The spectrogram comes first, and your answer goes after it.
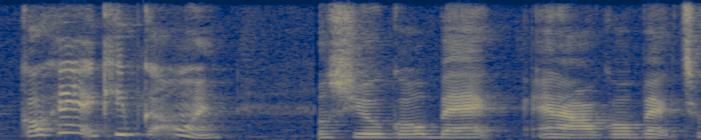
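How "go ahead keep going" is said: higher, bright urging; encouraging mom. Retold or imitated. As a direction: coax the child to keep going. Mother urging puzzled daughter.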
